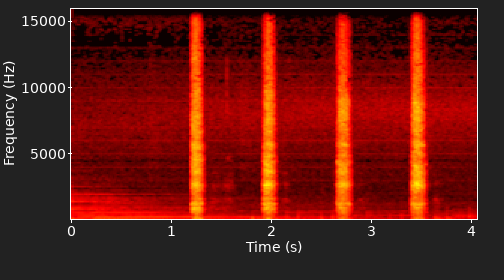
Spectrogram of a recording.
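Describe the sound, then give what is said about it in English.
A beagle puppy's wet, rapid, breathy panting comes in four distinct huffs, evenly spaced, over a steady low humming tone. “A wet, rapid breathing. Waiting for me at the door to City Hall. What she had been fleeing from. The beagle puppy.”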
